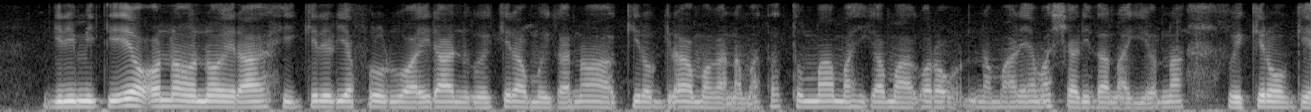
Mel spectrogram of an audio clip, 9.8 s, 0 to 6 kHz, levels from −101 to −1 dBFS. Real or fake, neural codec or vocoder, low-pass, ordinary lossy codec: fake; vocoder, 44.1 kHz, 80 mel bands, Vocos; 5.4 kHz; none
